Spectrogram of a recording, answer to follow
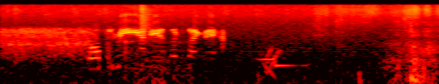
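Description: Faint rushing noise that stops about a second in, followed by brief, faint snatches of voice and then near quiet.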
